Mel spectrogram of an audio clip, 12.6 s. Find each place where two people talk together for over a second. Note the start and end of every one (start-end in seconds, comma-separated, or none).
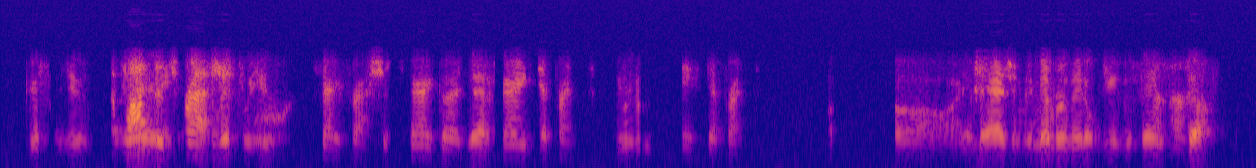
1.2-2.7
